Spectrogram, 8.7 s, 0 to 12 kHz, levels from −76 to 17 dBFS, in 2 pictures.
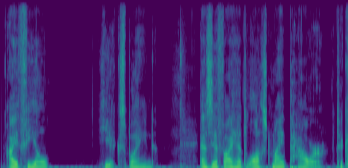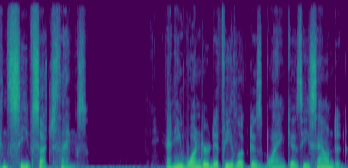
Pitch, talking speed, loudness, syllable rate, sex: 135 Hz, 180 wpm, -18 LUFS, 5.5 syllables/s, male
